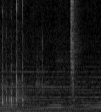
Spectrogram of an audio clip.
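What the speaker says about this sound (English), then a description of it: "I'm thinking while I'm typing." Rapid keystrokes on a computer keyboard, a quick burst of close clicks followed by quieter intermittent tapping.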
